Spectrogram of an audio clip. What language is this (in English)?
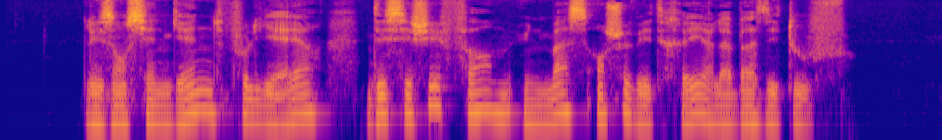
French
